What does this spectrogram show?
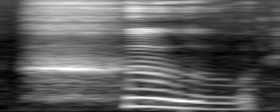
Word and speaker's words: who: we just kind of hear that H sound Who and the O is making the ooh sound like in spoon or moon but we're only seeing one o and it's at the end of the word not in the middle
